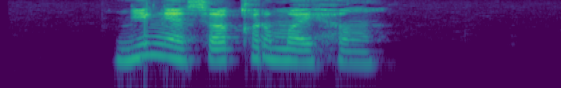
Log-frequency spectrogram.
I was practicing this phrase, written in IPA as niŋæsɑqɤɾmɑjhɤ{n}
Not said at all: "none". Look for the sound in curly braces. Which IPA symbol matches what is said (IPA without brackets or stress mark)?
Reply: ɴ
